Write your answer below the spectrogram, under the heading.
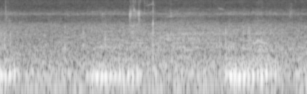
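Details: Kittens nursing at the Nayabati cat market in Khalishpur, Khulna, Bangladesh, a litter of six: two reddish, two ginger, two white. Two soft, low rumbling purr bursts, each under half a second, over quiet background hiss.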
